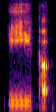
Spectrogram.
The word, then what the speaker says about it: Epo: Am I pronouncing it correctly, or you want it to be? Well, it's. I guess that is the only way to pronounce it, right? Epo or Epa. Epo. Okay, nice.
